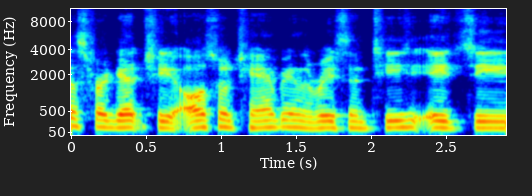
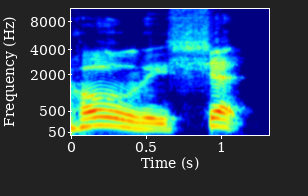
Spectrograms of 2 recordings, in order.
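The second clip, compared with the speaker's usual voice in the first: ordinary talk, nothing marked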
